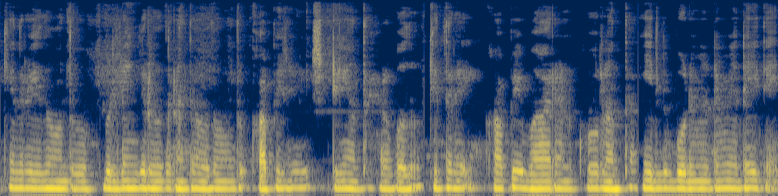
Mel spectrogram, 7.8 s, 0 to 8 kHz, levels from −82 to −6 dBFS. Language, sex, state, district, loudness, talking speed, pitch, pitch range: Kannada, male, Karnataka, Bellary, -15 LUFS, 155 wpm, 120 Hz, 115-125 Hz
